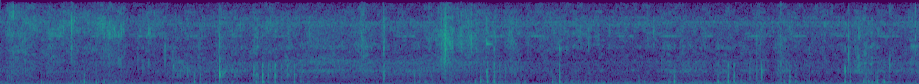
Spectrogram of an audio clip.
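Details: A snacking house cat gives a deep, even purr throughout, with light tapping and munching sounds on top.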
